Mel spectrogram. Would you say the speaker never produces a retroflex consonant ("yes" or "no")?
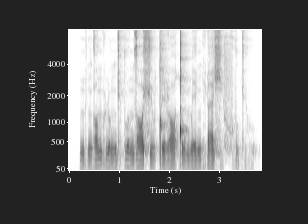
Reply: no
